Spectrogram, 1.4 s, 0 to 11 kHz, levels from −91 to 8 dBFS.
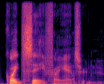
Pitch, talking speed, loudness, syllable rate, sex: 110 Hz, 175 wpm, -19 LUFS, 7.0 syllables/s, male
